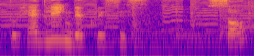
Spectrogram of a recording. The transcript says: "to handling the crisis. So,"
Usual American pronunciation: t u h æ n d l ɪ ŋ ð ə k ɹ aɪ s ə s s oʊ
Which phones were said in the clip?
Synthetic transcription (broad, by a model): t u h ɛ d l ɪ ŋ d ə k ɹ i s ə s s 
